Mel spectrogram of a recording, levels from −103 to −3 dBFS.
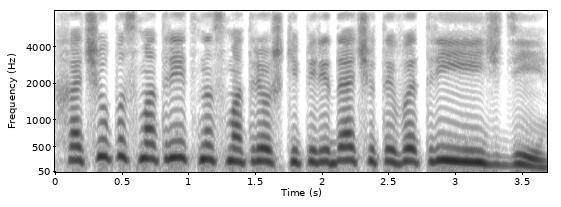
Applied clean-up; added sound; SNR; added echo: none; none; none; none.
